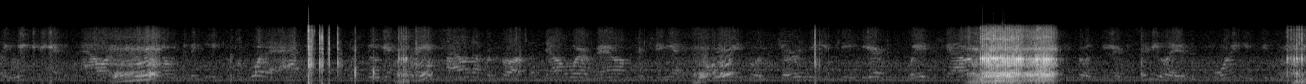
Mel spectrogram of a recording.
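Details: Man with extremely loud snoring: ongoing snorting and squeaky breathing noises, one loud harsh snore near the end, background voices and clicks; snoring.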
